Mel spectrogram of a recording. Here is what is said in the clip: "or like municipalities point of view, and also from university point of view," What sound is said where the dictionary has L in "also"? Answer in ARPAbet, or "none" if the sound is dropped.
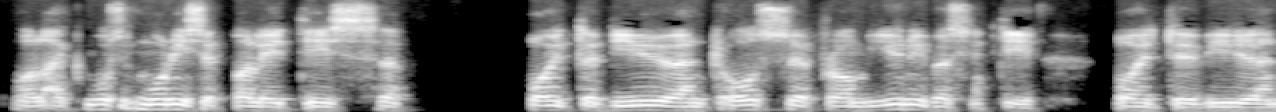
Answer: none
